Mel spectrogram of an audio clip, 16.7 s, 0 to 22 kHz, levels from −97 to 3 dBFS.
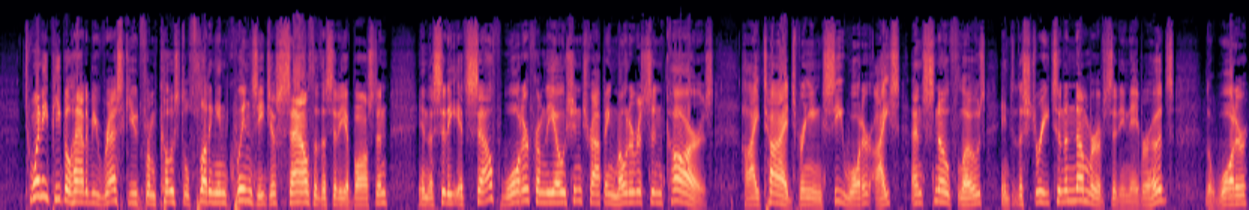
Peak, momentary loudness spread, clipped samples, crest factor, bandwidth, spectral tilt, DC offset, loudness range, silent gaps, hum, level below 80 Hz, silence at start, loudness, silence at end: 0 dBFS; 10 LU; under 0.1%; 16 dB; 15.5 kHz; -3.5 dB/octave; under 0.1%; 3 LU; none; none; -48 dBFS; 0.35 s; -16 LUFS; 0.05 s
